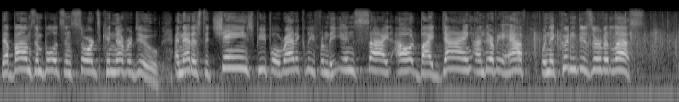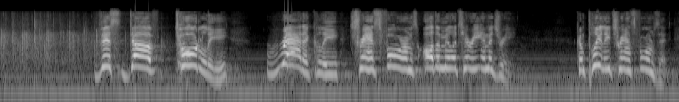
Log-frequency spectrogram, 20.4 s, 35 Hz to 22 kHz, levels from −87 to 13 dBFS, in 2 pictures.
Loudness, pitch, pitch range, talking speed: -18 LUFS, 260 Hz, 225-285 Hz, 125 wpm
